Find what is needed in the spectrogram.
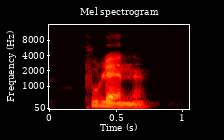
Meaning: poulaine
- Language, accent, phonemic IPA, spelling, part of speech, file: French, France, /pu.lɛn/, poulaine, noun, LL-Q150 (fra)-poulaine.wav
